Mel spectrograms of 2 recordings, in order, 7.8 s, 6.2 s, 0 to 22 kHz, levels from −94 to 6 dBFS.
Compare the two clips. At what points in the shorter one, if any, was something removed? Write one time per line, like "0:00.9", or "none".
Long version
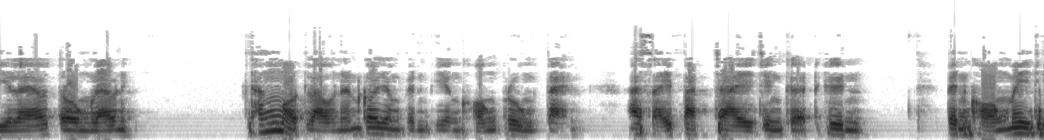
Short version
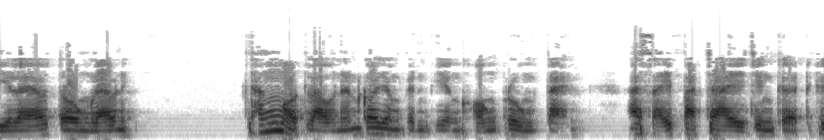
0:05.2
